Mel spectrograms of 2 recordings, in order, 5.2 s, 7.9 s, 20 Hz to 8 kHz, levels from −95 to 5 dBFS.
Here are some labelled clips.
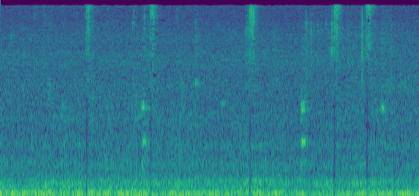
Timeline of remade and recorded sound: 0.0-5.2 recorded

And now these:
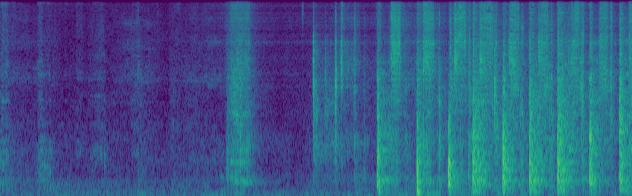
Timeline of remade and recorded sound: 0.0-2.6 recorded; 2.6-5.9 remade; 5.9-7.1 recorded; 7.1-7.9 remade

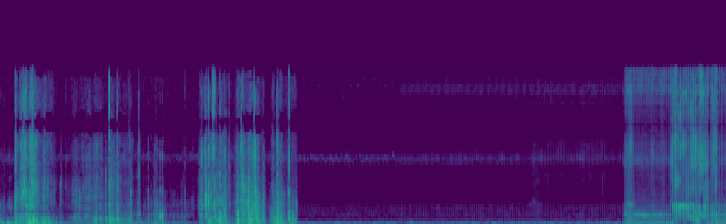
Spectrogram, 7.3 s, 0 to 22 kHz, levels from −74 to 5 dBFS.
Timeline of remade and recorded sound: 0.0-4.0 recorded; 4.0-7.3 remade

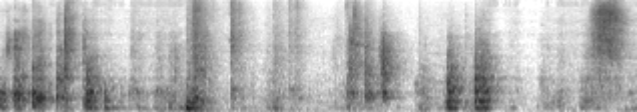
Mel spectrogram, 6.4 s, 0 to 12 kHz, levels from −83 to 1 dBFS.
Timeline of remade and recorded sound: 0.0-2.0 remade; 2.0-4.8 recorded; 4.8-6.4 remade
